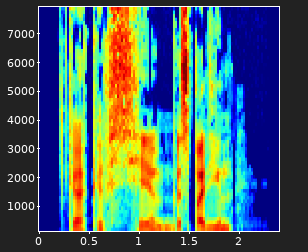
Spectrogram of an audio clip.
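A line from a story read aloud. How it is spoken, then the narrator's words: Hesitant speech. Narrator (Russian): неуверенно проговорил Риен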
